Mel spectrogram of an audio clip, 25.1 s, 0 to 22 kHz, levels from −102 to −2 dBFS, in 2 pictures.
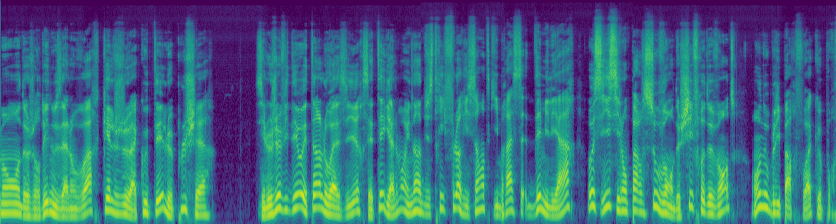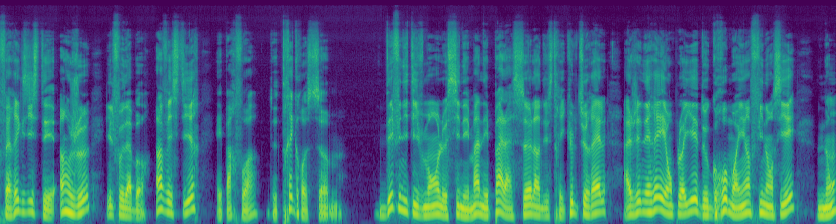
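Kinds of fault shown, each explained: Wrong sample rate: 6.31 to 9.49 s, after "loisir c'est également une", speech plays about 1.09 times fast and 1.5 semitones high, fitting 44.1 kHz audio played at 48 kHz.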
